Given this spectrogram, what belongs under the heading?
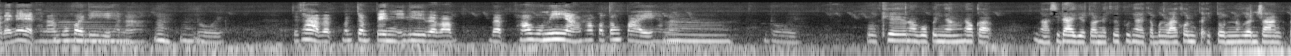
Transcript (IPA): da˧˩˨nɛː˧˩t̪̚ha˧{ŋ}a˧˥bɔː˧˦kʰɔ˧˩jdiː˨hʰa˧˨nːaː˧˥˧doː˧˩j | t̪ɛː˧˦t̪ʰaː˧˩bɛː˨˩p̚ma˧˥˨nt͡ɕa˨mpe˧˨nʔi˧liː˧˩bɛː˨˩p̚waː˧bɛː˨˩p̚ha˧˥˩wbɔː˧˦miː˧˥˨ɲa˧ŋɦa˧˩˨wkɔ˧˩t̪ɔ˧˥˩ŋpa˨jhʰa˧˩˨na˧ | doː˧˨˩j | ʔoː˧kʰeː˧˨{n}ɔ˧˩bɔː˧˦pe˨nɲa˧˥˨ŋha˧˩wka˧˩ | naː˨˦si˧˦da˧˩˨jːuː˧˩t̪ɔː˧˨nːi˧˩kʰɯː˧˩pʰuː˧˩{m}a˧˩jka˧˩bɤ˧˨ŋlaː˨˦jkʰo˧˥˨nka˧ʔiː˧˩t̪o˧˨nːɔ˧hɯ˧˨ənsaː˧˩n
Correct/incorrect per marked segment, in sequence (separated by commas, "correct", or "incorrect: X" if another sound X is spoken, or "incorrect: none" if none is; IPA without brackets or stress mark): incorrect: n, correct, incorrect: ɲ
